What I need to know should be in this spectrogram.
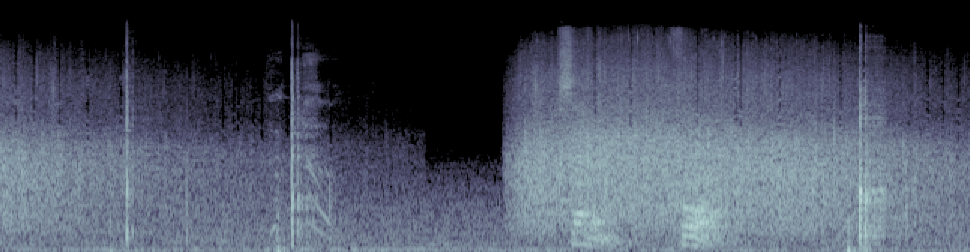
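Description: A tennis racket strikes a ball.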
